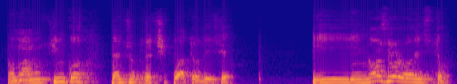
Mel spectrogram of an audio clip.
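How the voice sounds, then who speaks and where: A man's voice: a little high, lively intonation, a little slow, warm tone, low-quality recording. A man preaching a sermon who reads scripture aloud and then explains it in plain conversational words, often asking the listeners brief questions.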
